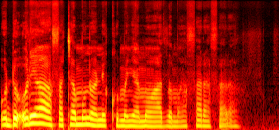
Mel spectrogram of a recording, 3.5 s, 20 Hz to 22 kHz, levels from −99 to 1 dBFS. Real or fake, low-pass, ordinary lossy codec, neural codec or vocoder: fake; none; none; vocoder, 44.1 kHz, 128 mel bands, Pupu-Vocoder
